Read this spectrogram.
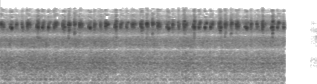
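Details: GM Workhorse American RV parking brake: after pressure switch replacement, engine idles evenly and the parking brake pump motor buzzes a few seconds then stops as it should, instead of running on and overheating.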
